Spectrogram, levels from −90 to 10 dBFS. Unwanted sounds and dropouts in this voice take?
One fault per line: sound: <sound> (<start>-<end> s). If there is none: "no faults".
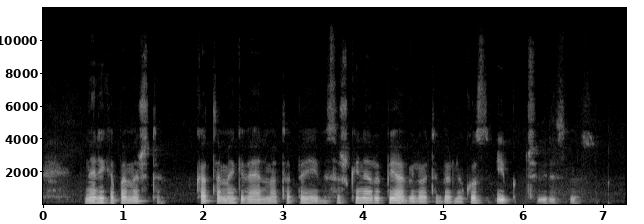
sound: dropout (5.9-6.0 s)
